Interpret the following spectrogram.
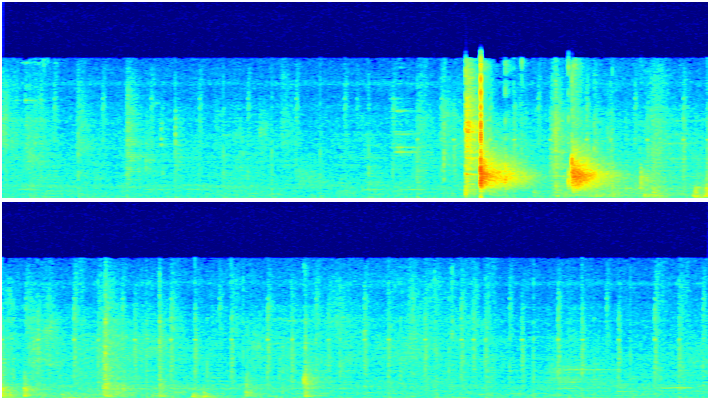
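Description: Pool break shot: a sharp crack of the cue ball driving into the racked balls a little over four seconds in, then a scatter of ball-on-ball clacks and cushion knocks that thin out over the next five seconds.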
